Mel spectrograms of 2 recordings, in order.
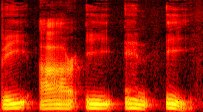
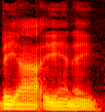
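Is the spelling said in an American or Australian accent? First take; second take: American; Australian. First: The letters are spelled in an American accent. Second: The letters are spelled in an Australian accent.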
